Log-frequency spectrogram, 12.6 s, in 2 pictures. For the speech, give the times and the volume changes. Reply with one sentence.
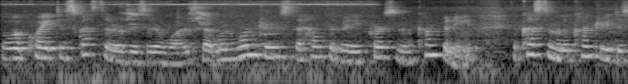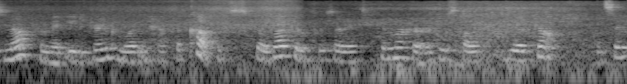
You can hear the speech from 0.0 to 12.5 s, at a steady volume.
